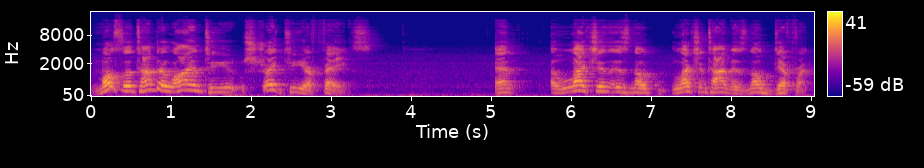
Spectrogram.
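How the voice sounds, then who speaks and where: A man with a raspy voice hosting a live call-in talk show, talking in a rambling, emphatic way. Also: fairly high pitch, sing-song, takes it slowly, fairly bright tone, reverberant.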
